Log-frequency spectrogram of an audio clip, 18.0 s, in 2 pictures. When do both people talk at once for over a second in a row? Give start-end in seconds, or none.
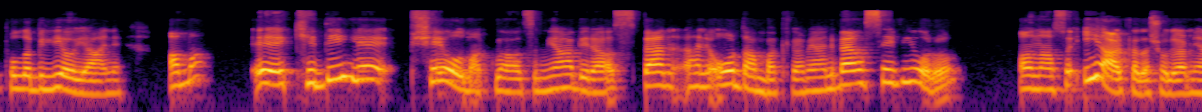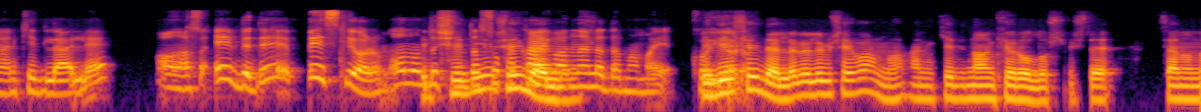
12.2-13.5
